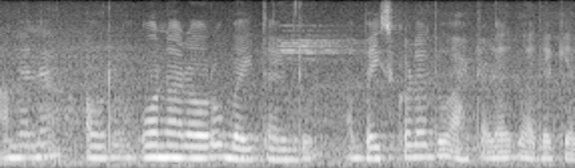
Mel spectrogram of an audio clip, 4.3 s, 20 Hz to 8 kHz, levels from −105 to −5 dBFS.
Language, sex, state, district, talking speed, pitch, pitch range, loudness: Kannada, female, Karnataka, Raichur, 165 wpm, 205 Hz, 185-215 Hz, -15 LUFS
